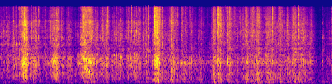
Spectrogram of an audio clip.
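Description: Paper gift bag crinkling and rustling as it is opened and its contents handled, in irregular crackles with a few sharper ones.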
